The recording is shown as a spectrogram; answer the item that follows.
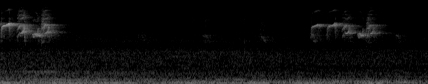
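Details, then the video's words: Cinereous tit in full, lively song, delivering sharp bursts meant to provoke other birds into answering: two short clusters of high, piercing chirped notes about three seconds apart, with quiet background hiss between them. "tembakan tajam glatik batu gacor bikin emosi burung yang mendengar"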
